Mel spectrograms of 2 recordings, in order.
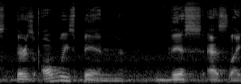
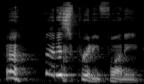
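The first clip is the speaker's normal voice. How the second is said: higher, louder, laughing through it; amused customer; 9 semitones higher, 6 dB louder than usual. Retold or imitated. The customer in the SpongeBob bit, laughing along. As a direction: chuckle it out, won over. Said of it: "the guy just is like".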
